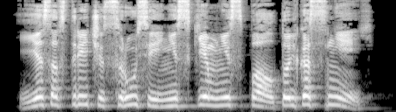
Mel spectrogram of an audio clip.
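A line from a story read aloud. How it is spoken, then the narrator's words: Barked retort. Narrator (Russian): Рявкнул в ответ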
